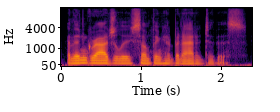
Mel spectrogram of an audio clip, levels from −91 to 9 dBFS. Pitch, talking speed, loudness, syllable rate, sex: 105 Hz, 225 wpm, -19 LUFS, 6.4 syllables/s, male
